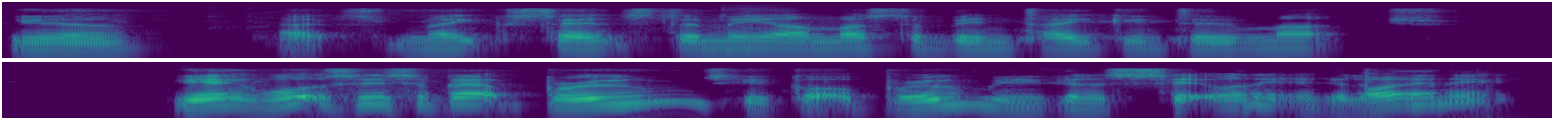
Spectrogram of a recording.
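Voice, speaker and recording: British man, guest on a podcast, high-pitched, dry close sound, jokey and sarcastic. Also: fairly quick, vocal fry, no room sound. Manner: joking, chatty, sarcastic. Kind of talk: casual chat.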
